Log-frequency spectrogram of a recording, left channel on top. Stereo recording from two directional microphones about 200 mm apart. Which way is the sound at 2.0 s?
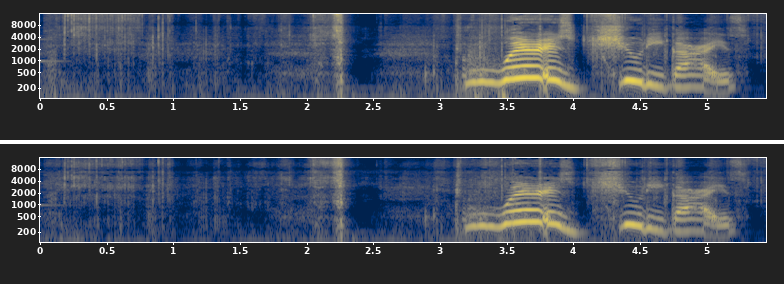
20° left (ahead or behind).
